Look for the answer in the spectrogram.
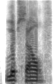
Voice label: "lipsalve", American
